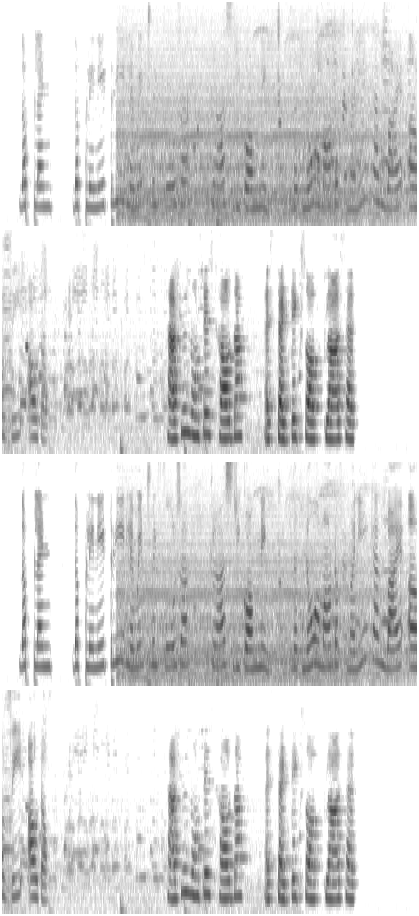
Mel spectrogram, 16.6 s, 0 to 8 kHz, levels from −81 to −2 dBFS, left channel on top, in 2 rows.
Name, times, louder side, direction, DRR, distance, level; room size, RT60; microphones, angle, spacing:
voice 1, 0.3-1.0 1.4-3.7 4.2-5.4 5.7-9.2, right 5 dB, 60° right, 0.4 m, -38 dB
sound 1, 2.3-8.5, equal, 5° left, 0.6 m, -44 dB
sound 2, 5.8-14.3, left 2 dB, 50° left, 0.9 m, -52 dB
voice 2, 11.6-13.2 13.5-15.3, left 5 dB, 75° left, 0.6 m, -31 dB
4.6 x 2.1 x 3.6 m
head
